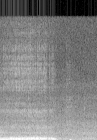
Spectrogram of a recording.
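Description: A man snores in his sleep on a hot night, with one long, rumbling inhale lasting about a second, followed by a quieter breath and a faint snort, with no talking.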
